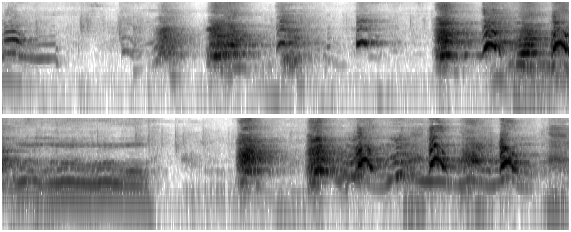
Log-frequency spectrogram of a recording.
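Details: Household dogs interrupting a quiet TV evening give bursts of sharp, yelping barks, then a drawn-out whining moan, then another quick run of high yaps after a short pause.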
